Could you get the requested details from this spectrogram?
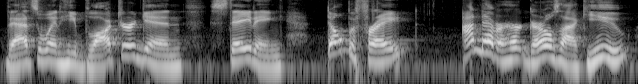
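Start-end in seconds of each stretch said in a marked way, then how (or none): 3.2-6.3 high, badly faked Southern accent; hammed-up Southern accent; attempted Southern accent. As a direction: play the stranger with a clumsy Southern lilt. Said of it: "did I do it again?".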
